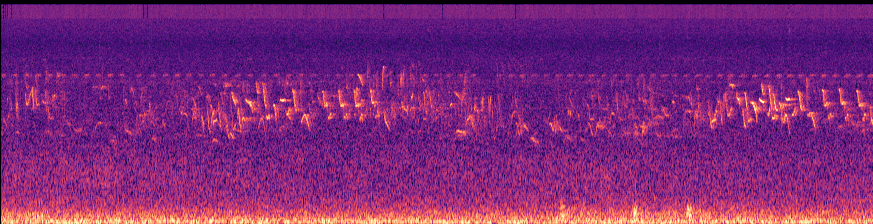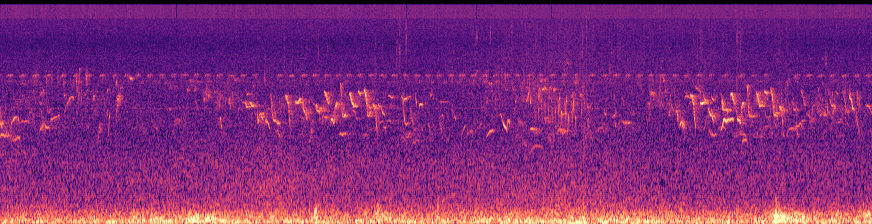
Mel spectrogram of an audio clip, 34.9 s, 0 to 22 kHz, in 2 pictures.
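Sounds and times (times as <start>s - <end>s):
blackbird singing: 22.6s - 34.7s.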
